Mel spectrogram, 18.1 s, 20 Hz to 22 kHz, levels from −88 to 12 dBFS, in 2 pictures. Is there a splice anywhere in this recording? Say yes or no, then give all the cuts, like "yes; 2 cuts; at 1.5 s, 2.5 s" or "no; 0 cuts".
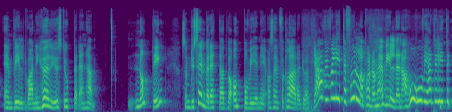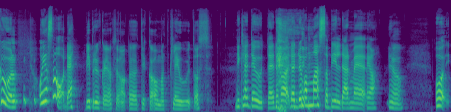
yes; 1 cut; at 16.4 s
